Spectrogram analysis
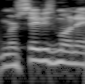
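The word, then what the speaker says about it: Mercedes Moné: we need to make it happen ASAP like Mercedes Monae is too big of a star that's how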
